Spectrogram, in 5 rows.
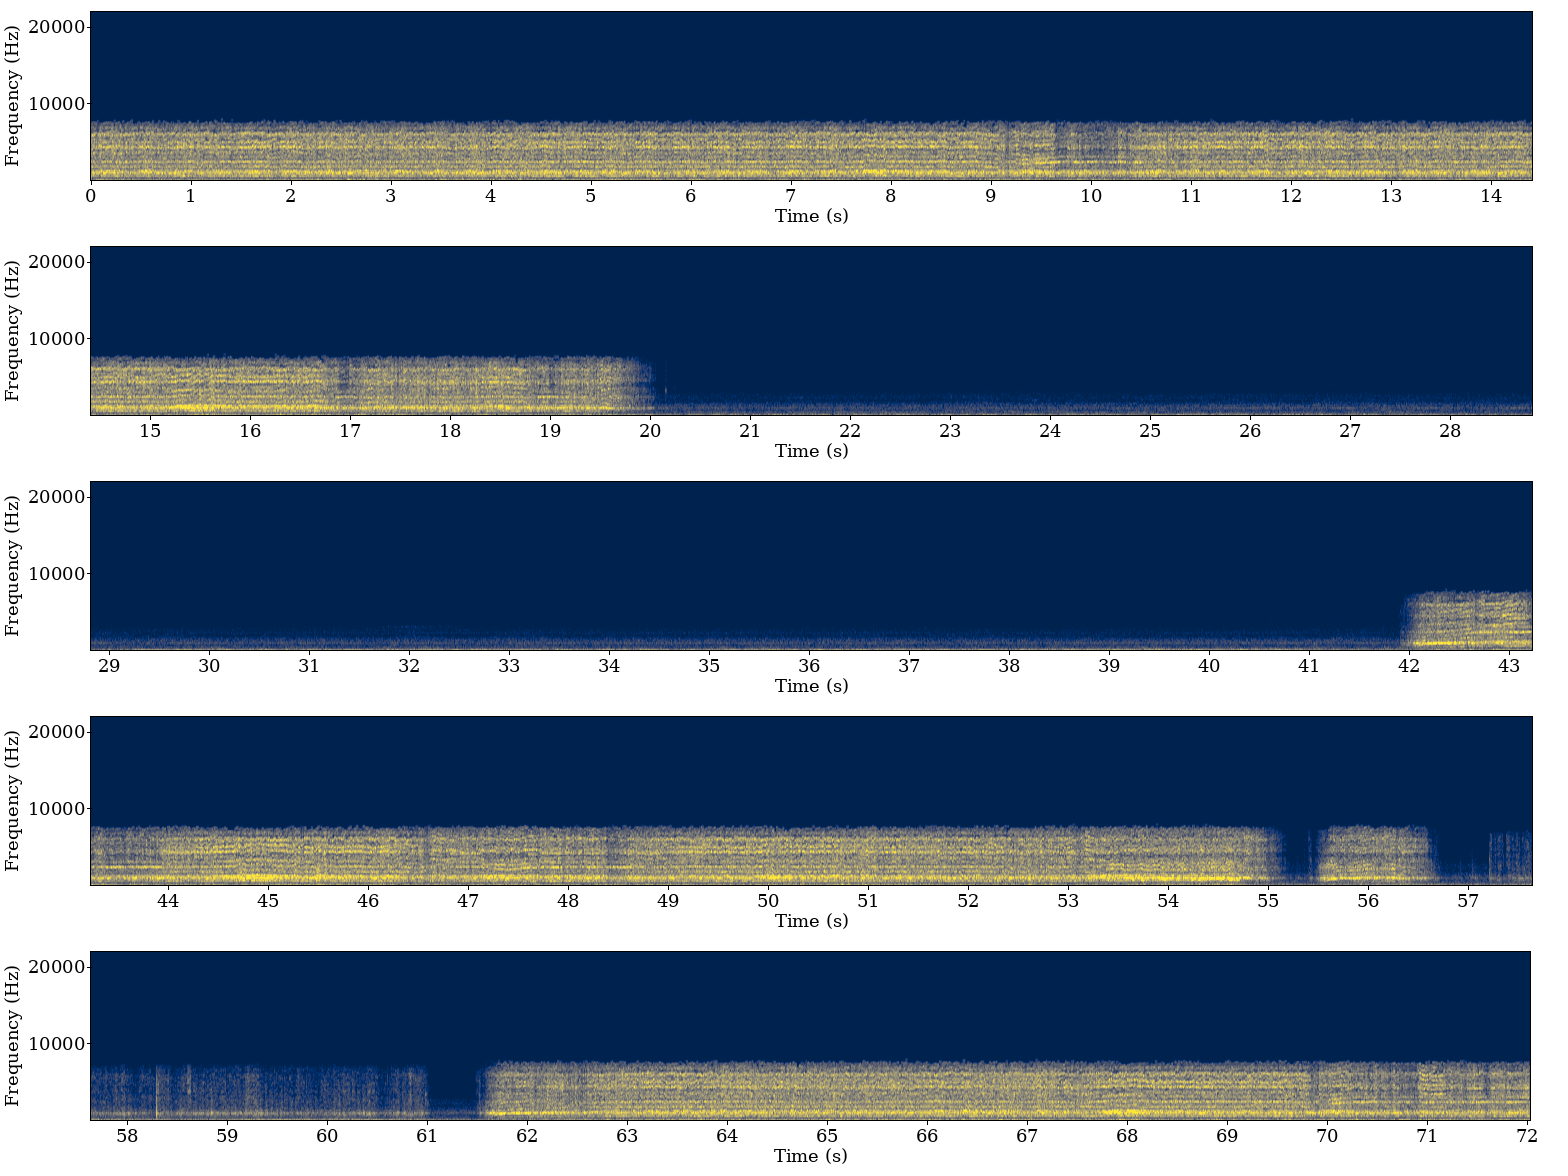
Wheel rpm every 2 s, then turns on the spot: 160, 160, 160, 160, 160, 160, 160, 160, 160, 120, 0, 0, 0, 0, 0, 0, 0, 0, 0, 0, 10, 130, 160, 160, 160, 160, 160, 100, 40, 20, 30, 150, 160, 160, 160, 160.
56-60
